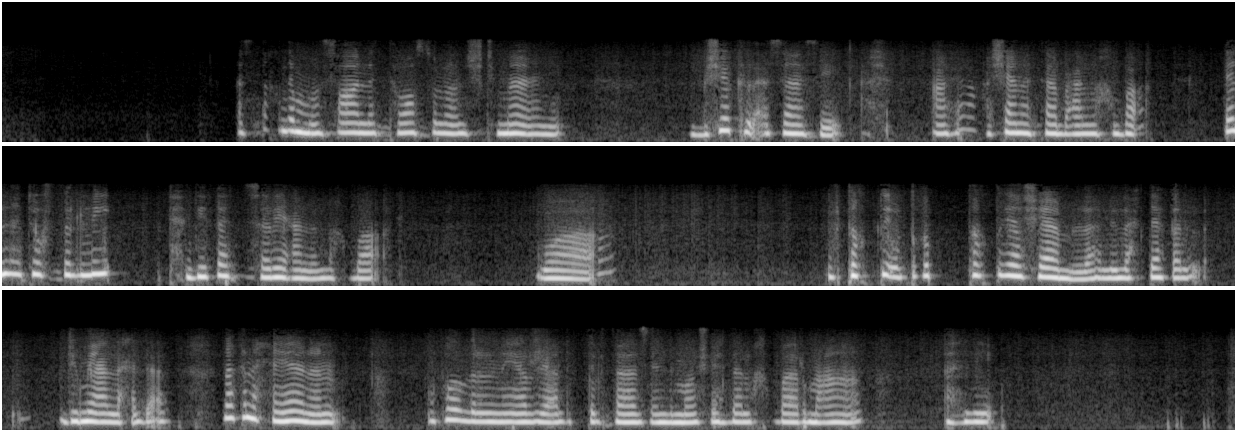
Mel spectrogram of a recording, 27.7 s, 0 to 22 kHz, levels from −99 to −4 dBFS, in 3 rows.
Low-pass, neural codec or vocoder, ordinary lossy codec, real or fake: 7.2 kHz; none; none; real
